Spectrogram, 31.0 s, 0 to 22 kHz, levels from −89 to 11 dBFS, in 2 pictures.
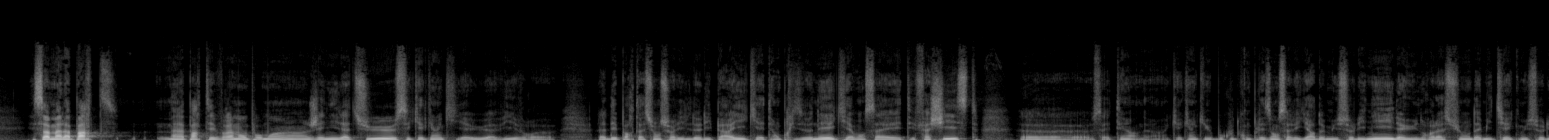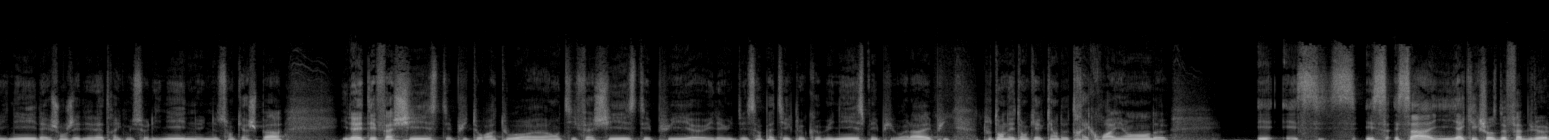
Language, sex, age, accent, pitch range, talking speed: French, male, 30-49, French, 90-125 Hz, 225 wpm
